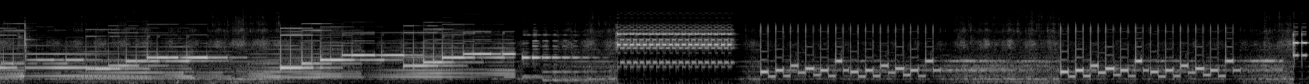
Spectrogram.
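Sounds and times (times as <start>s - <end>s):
synthesized melodic ringtone: 0.0s - 9.8s, 10.6s - 12.9s
fast electronic trilling ring: 5.2s - 9.9s.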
